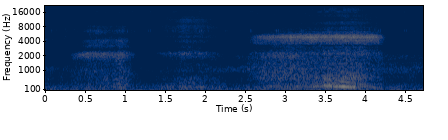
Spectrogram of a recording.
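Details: Snoring while drooling during sleep: soft snorting breaths, then a longer whistling, wet, bubbly snore.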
